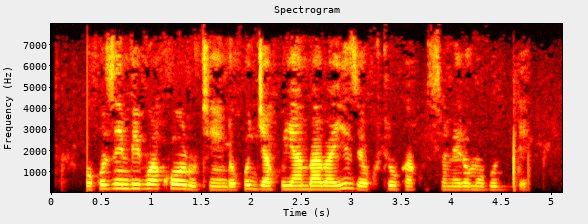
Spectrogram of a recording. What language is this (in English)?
Ganda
